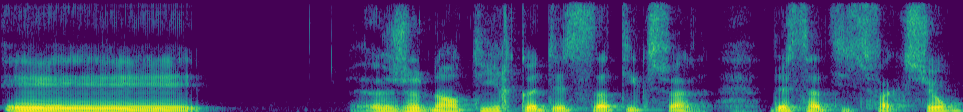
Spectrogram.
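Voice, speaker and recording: Medium in pitch, a man speaks at a very slow pace with fairly even intonation. His tone is dark and mellow. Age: 70s. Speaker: care home resident with tremor. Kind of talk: testimony. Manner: halting, many hesitations.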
